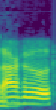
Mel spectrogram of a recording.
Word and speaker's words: Erhu: Yeah, is pronounced Erhu. I didn't know this at all.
